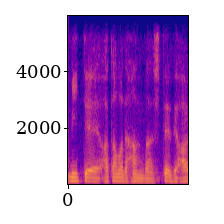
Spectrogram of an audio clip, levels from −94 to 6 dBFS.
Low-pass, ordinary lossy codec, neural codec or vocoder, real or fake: 5.4 kHz; Opus, 32 kbps; autoencoder, 48 kHz, 32 numbers a frame, DAC-VAE, trained on Japanese speech; fake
